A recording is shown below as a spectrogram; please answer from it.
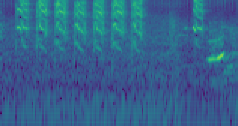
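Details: Caged parrot feeding on corn; a steady series of seven harsh, evenly spaced screeches about every quarter second, then one more squawk and a short rising whistle.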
